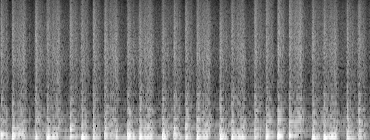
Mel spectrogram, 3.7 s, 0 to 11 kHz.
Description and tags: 130 bass loop 1 c2
Written in free Jeskola Buzz sequencer, produced using Alchemy VSTi on DanceTrance/Loops/Lizards on Paradise. This is not a loop from the instrument, this is a sequence of stabs using the instrument itself.
130-bpm, loop, break, looper, bass, c2, acid, 130, 130bpm, bassloop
